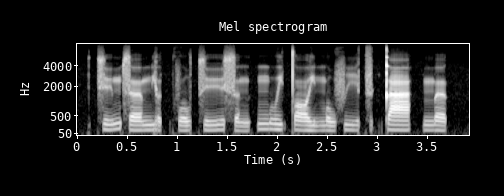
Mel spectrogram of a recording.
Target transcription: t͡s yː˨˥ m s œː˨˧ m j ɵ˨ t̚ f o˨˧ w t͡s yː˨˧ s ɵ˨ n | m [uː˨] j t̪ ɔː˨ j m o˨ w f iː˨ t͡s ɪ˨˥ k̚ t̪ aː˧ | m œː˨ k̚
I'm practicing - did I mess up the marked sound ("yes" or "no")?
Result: no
